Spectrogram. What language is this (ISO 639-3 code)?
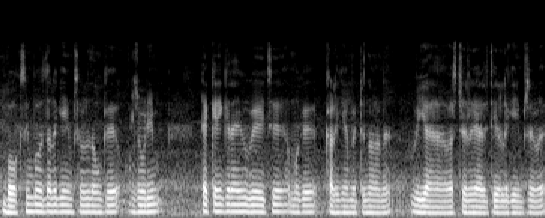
mal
